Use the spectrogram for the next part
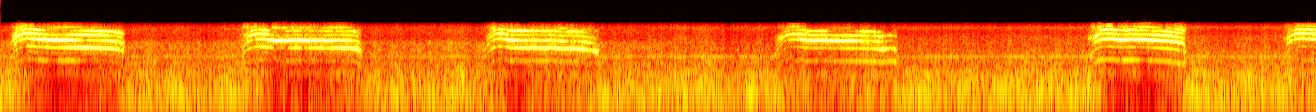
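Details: Domestic cat protesting a car trip to pick up a child from school, repeating long complaining meows roughly every two to three seconds, six in total, each slightly falling, over continuous low engine drone.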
